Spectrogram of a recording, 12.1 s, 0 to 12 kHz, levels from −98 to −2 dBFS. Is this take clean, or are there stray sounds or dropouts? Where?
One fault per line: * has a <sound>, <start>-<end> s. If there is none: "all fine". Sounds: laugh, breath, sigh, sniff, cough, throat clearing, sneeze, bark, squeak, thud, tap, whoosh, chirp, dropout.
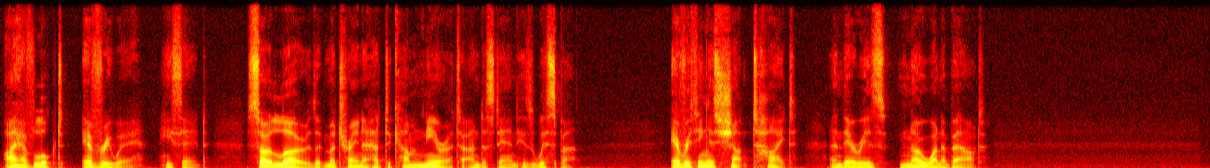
all fine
